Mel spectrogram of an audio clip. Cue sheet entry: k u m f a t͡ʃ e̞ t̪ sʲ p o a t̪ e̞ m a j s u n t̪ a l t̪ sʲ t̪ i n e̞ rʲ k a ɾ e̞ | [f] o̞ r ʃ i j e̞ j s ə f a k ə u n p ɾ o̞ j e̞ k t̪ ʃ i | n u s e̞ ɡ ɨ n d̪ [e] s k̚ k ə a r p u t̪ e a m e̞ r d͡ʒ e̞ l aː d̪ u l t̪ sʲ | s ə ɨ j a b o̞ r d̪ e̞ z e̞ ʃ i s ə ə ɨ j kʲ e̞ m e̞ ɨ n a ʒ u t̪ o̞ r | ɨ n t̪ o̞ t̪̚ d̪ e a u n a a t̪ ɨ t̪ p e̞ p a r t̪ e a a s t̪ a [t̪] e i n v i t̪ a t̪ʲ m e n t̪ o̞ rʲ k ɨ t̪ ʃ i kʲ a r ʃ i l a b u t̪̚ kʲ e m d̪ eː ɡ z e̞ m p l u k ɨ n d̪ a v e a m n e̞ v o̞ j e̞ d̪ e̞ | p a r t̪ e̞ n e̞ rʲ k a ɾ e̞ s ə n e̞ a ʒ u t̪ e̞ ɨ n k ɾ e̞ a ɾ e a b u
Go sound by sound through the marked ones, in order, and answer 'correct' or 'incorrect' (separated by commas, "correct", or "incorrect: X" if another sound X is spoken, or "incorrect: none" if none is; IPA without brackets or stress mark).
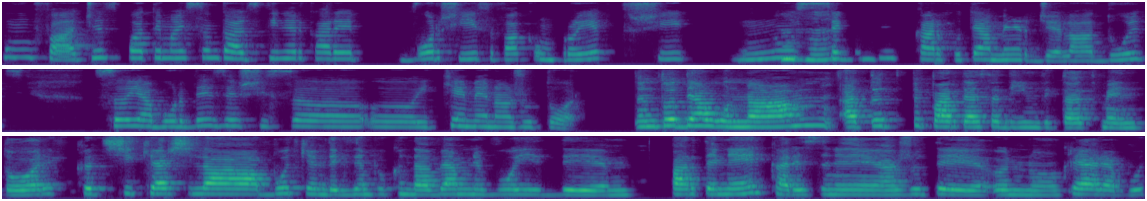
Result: incorrect: v, correct, incorrect: d̪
